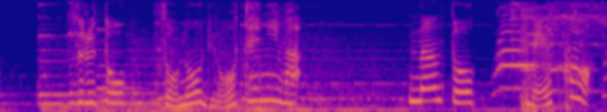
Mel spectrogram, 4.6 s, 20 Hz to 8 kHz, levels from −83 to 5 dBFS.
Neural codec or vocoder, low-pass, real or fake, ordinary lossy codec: codec, 16 kHz, 8 kbps, FunCodec, trained on Chinese and English, 25 frames a second; none; fake; none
